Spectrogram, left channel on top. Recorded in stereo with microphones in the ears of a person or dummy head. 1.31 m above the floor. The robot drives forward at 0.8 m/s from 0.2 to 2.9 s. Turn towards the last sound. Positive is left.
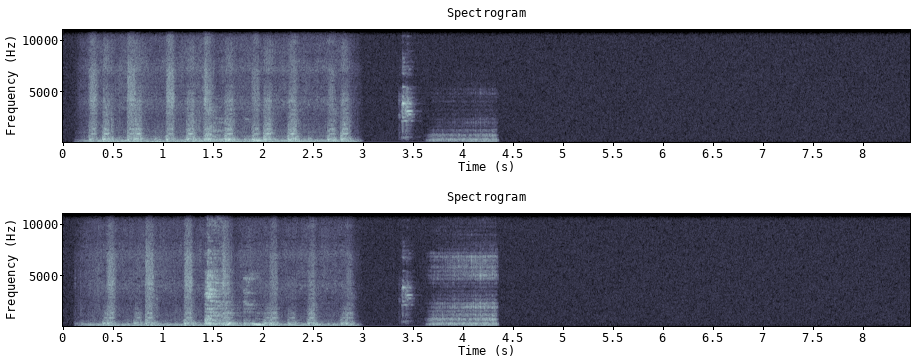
turn(degrees=20)  # may be behind; listen again after turning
